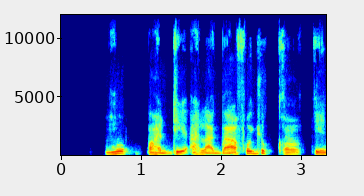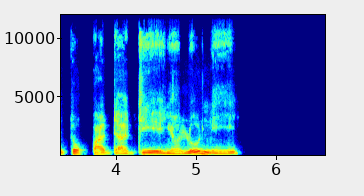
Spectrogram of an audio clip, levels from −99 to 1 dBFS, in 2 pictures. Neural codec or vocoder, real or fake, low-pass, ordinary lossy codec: none; real; 10.8 kHz; Opus, 32 kbps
